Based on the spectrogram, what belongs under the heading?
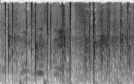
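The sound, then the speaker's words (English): A short burst of audience applause for the people wearing the green wristband, quick overlapping claps crackling steadily for under two seconds, with a voice briefly mixed in among them. “Big round of applause for the green wristband.”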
